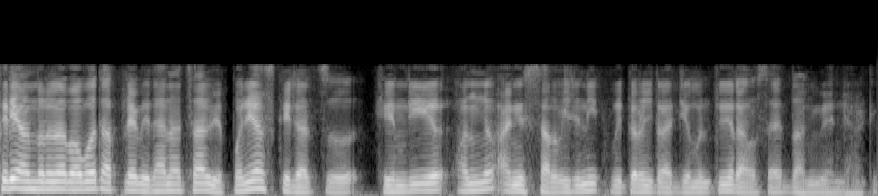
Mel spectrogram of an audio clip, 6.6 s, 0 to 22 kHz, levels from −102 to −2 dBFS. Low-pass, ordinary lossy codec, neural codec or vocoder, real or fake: 5.4 kHz; AAC, 48 kbps; codec, 16 kHz, 1 kbps, FunCodec, trained on Chinese and English, 50 frames a second; fake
